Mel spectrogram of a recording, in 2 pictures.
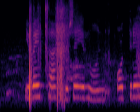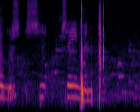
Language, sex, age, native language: Icelandic, male, 11, Icelandic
